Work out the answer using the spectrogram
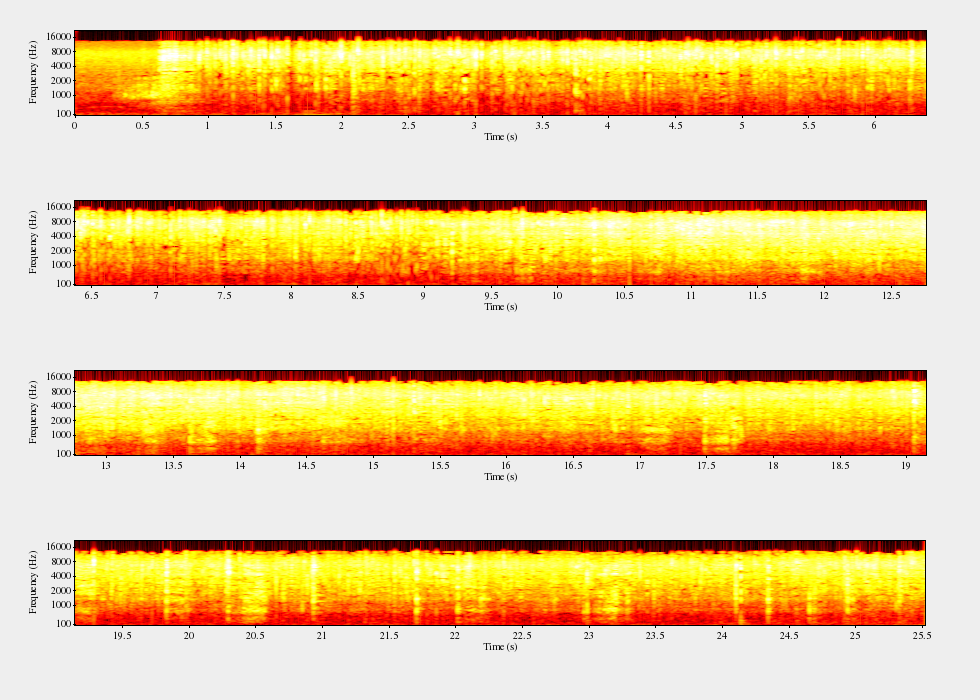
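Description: Green peas tipped into hot oil in a kadhai with onion and garlic, bursting into a loud sizzle about half a second in and then frying steadily. A metal spoon stirs them, scraping and knocking against the pan now and then in the second half.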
